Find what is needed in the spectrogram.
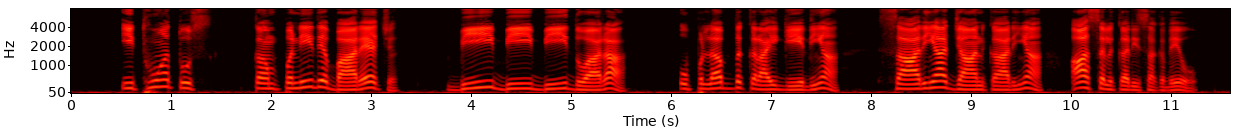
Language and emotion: Dogri, neutral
